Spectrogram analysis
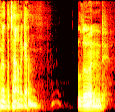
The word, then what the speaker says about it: Lund: but I don't think we had anybody from pronounce the name of the town again Lund Lund and here we are 10th of January so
